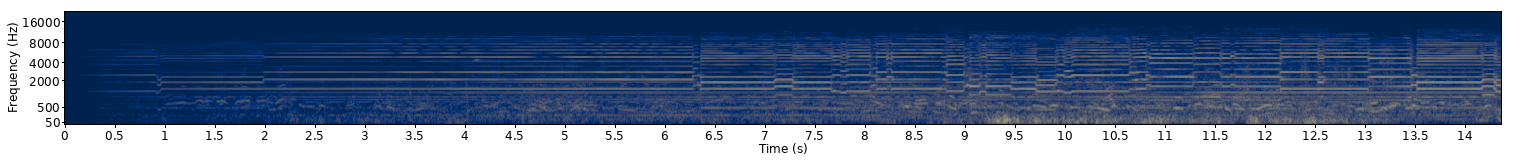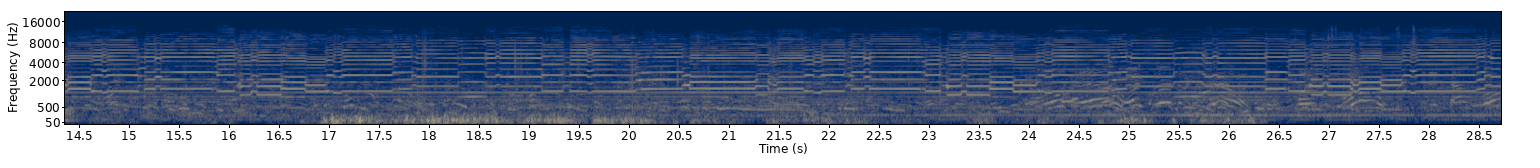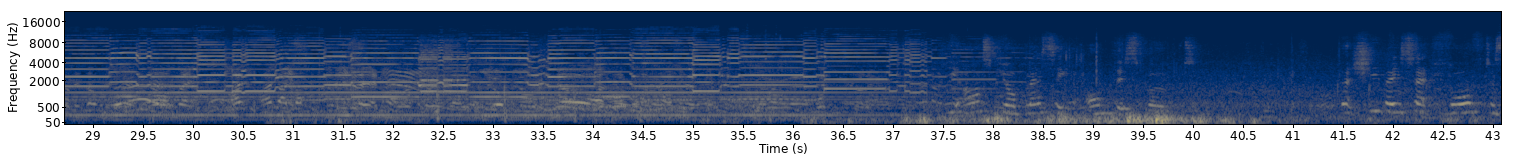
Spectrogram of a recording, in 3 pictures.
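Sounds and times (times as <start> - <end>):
bagpipes playing a tune: 0.2 - 40.4.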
